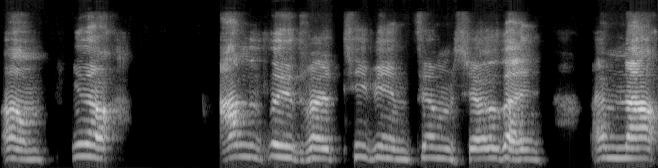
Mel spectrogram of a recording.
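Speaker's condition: Cerebral palsy, mild; speech mildly affected

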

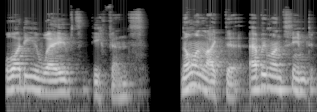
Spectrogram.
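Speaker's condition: Cerebral palsy; affects balance and hand-eye coordination; affects speech a bit, viewer asked why talking like that

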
